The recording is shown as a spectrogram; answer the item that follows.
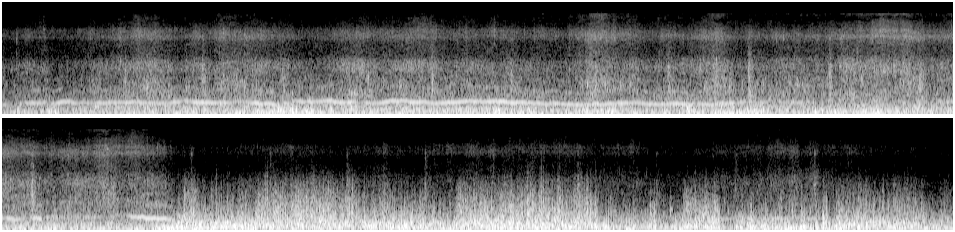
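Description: Wind buffeting the microphone and water washing past the hull of a sailboat under way, a continuous loud rush. A single wavering tone runs through the first half and stops about eight seconds in, after which the wind rush grows louder.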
